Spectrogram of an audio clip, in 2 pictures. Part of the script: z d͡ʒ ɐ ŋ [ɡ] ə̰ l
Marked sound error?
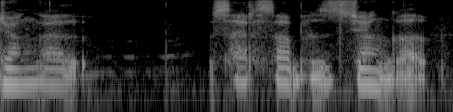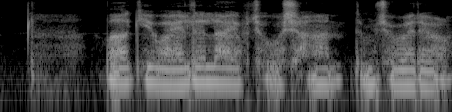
no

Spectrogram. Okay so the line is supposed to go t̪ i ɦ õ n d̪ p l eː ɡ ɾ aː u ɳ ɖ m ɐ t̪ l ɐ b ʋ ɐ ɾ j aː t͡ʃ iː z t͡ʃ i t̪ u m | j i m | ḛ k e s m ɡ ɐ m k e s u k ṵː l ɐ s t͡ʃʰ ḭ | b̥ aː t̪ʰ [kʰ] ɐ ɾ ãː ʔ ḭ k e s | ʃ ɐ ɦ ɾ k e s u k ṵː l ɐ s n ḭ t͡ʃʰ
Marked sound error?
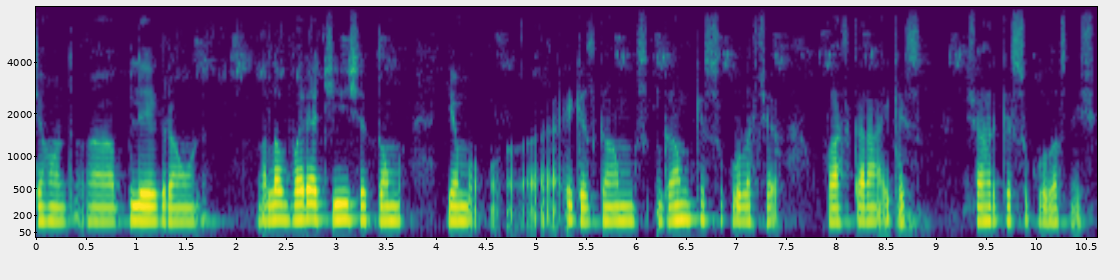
yes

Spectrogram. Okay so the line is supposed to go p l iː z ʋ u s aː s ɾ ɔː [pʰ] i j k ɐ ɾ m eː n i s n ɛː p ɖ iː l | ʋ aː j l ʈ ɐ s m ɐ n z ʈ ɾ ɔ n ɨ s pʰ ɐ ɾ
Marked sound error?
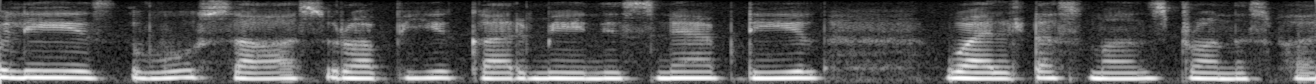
yes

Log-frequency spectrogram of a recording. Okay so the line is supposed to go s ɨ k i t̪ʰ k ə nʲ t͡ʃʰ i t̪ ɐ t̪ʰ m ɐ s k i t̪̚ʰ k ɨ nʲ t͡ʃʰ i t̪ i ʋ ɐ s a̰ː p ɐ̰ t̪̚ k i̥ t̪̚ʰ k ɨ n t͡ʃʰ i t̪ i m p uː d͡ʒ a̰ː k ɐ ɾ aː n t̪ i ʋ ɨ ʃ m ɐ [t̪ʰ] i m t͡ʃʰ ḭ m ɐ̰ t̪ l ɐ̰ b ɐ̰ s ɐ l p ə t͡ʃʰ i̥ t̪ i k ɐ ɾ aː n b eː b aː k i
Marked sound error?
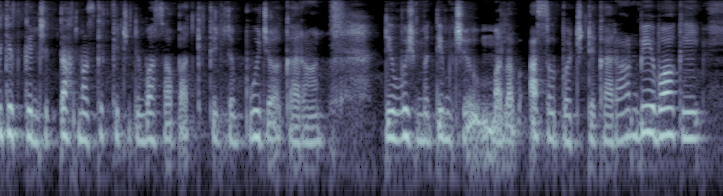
yes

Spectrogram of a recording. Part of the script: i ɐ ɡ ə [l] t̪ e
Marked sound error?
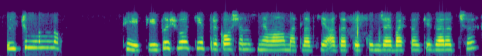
yes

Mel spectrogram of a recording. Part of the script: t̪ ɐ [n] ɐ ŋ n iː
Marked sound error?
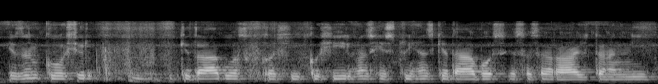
no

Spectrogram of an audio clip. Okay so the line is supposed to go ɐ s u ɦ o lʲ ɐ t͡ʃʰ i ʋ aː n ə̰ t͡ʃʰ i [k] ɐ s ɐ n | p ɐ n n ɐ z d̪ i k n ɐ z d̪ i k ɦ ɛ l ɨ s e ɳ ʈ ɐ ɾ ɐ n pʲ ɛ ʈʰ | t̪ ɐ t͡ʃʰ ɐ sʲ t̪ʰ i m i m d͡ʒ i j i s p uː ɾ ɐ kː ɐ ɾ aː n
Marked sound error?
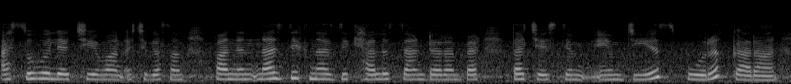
yes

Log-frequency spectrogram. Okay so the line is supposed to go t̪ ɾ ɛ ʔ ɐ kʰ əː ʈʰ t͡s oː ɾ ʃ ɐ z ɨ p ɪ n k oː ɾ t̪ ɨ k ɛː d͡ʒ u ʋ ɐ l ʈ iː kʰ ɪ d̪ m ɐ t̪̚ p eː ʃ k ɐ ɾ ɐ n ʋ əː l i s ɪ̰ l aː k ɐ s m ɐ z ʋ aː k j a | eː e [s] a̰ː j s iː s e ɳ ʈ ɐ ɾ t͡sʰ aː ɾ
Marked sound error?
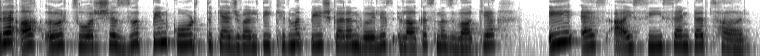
no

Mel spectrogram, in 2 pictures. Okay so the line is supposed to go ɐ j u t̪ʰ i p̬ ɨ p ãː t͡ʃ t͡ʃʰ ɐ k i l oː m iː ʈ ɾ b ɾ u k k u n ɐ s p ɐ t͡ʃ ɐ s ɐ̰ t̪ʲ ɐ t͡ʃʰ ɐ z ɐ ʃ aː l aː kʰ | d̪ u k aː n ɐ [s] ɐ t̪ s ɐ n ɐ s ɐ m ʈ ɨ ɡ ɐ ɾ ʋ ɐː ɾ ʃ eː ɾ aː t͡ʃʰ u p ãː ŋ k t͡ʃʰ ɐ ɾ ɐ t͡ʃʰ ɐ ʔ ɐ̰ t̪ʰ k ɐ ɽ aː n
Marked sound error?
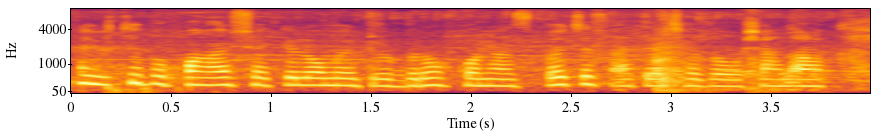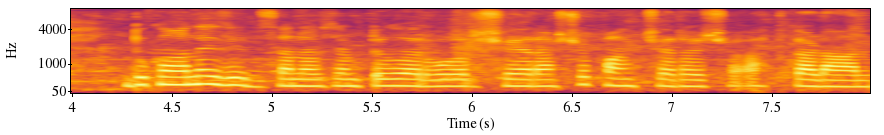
yes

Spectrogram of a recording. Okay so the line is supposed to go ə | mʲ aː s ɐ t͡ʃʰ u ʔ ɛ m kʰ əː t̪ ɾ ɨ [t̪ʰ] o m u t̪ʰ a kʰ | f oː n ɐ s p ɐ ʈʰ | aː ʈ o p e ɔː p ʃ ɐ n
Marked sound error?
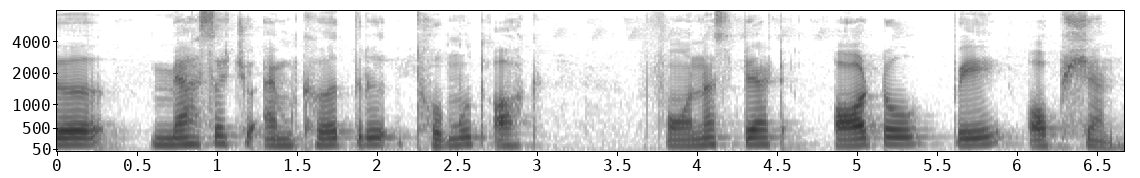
no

